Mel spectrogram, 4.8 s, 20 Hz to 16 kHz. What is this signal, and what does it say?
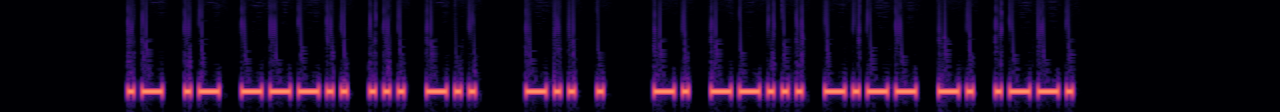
Morse code, heard as a keyed tone, about 42 wpm, 700 Hz. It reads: AA8SD DE N7YNP
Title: USA Callsign DE Callsign - 5 Characters - 45wpm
